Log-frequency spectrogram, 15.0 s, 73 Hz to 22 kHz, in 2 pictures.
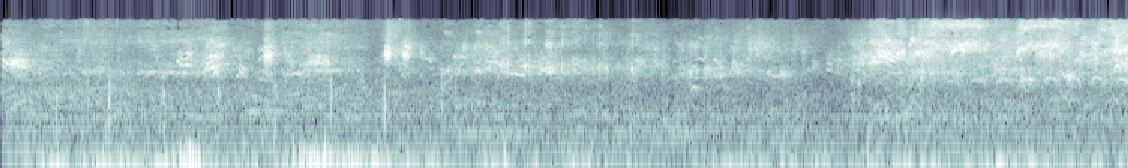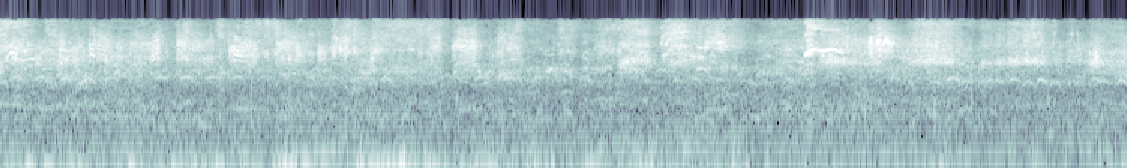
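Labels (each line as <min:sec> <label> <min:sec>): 0:00.0 Continuous bird noises. 0:15.0
0:00.0 Light muffled wind in the background. 0:15.0
0:00.2 Muffled running sounds in the background. 0:03.5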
